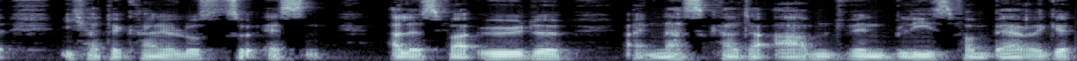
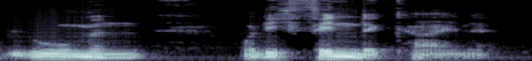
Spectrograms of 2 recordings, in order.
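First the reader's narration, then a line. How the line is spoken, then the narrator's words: Answer with deep sigh. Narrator (German): antwortete er mit einem tiefen Seufzer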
